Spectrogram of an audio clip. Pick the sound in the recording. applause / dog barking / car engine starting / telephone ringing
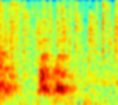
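dog barking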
